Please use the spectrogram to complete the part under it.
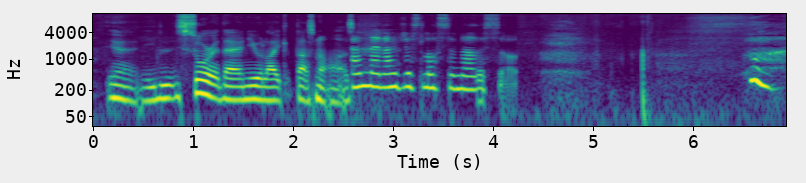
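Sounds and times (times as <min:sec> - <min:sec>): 
speech: 0:00.2 - 0:04.8
quiet breathy noise: 0:04.2 - 0:06.9
person yawning: 0:06.5 - 0:06.9.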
